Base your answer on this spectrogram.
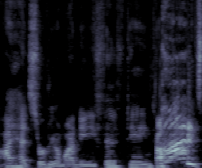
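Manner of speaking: very slow, completely flat monotone drone. Mocking a wrestler's "don't do it at home" commercial: monotone Rey Mysterio impression. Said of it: "it was just so monotone".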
